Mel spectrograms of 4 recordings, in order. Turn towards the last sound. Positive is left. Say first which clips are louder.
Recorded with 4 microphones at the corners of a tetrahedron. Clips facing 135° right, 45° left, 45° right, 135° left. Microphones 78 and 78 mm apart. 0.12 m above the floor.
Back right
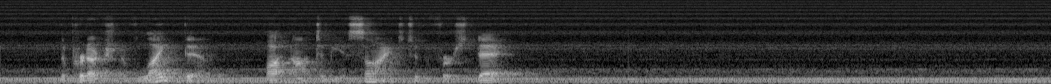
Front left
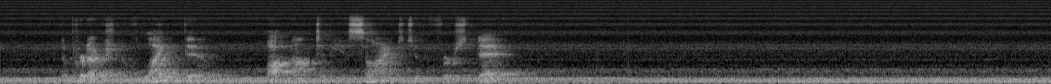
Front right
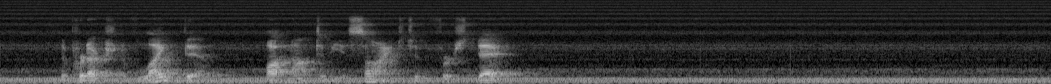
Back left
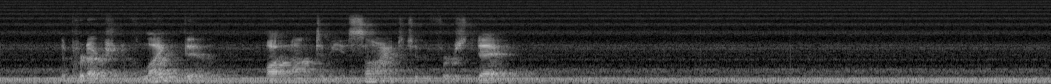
# back right 5 dB, front right 3 dB
turn(degrees=-115)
